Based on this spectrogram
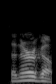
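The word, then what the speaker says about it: συνεργέω: Try to say it like it's spelled. Ergo is where we get the word energy. Sun means with. So when we put the word sun and ergo, how are we going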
